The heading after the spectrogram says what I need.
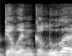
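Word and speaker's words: Dylan Gelula: an outstanding actress whose name I'm going to mispronounce, so I don't even want to try, out of courtesy to her. Dylan Galula, is that right?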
